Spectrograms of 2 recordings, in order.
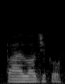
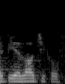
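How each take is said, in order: First: "biological" starting like BYE; BYE-ological. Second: "biological" starting like BEE; BEE-ological. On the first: Preacher correcting himself softly, "biological" said as bye-ological. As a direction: say "biological" with a long i in the first syllable, bye-ological. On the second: Preacher naming his own father, "biological" said as bee-ological. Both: Real, not acted. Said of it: "biological father".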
